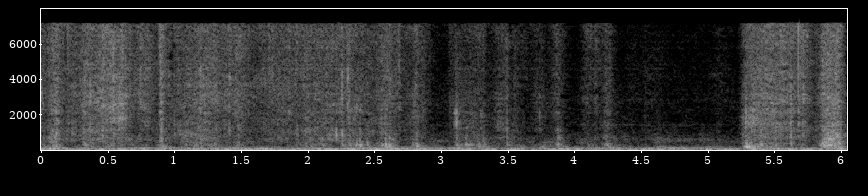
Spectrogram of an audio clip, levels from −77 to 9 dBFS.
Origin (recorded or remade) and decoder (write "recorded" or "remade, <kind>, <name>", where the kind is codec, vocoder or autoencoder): remade, vocoder, Vocos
